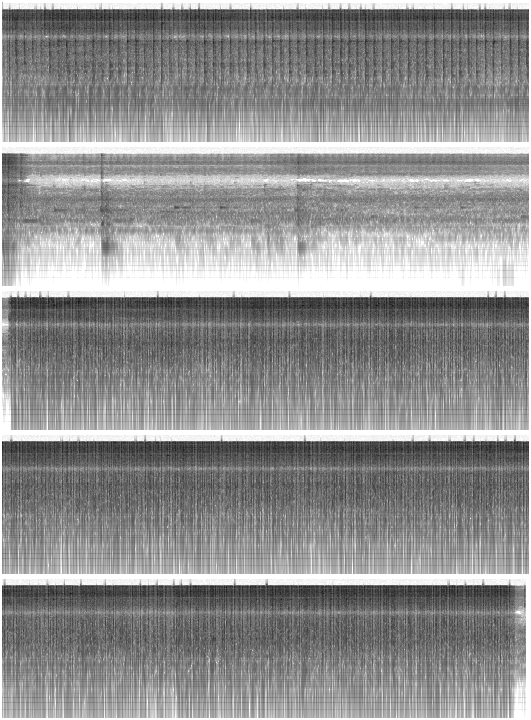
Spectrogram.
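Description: Pneumatic impact wrench hammering continuously on the nut of a puller bracket, straining to draw a stuck power cell out of a hydraulic rock breaker's frame. About seven seconds in it stops for some six seconds, leaving only a few light clicks, then runs again.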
